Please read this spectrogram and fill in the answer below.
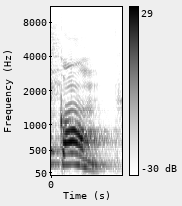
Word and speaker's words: comb: And here is comb pronunciation, okay. Exact pronunciation is comb.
